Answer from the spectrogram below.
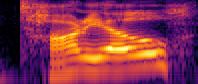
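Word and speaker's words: Tauriel: We see Tariel, because I think that's how we are supposed to pronounce it now, fighting the spiders.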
